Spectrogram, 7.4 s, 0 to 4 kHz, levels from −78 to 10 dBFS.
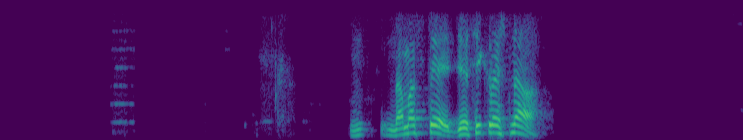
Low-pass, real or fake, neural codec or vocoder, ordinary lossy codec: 3.6 kHz; real; none; none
